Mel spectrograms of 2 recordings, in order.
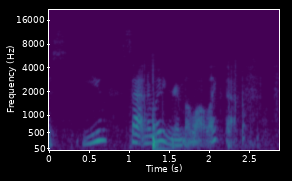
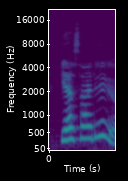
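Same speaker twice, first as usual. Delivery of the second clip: high mama voice; 11 semitones higher, 4 dB louder than usual. Acted. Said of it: "answered Mama".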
